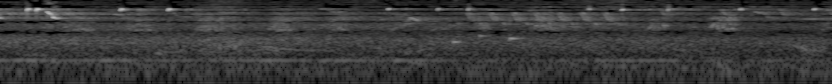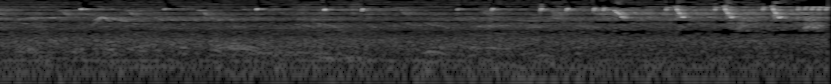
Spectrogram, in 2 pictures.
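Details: A saffron finch, a runner-up competition bird, sings rapid high chirps, buzzy trills and sharp whistles in quick bursts, while a person talks faintly in the background.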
